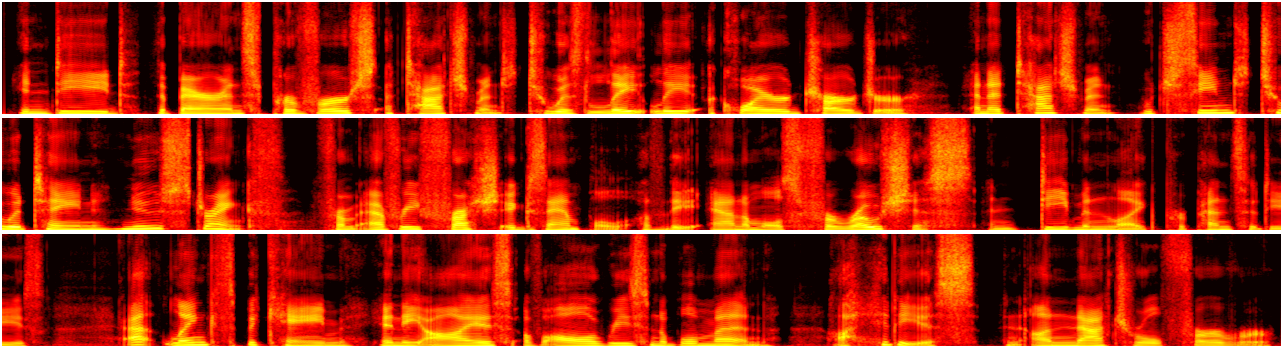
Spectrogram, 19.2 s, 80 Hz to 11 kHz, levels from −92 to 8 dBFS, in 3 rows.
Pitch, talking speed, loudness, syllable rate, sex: 170 Hz, 135 wpm, -21 LUFS, 4.7 syllables/s, female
